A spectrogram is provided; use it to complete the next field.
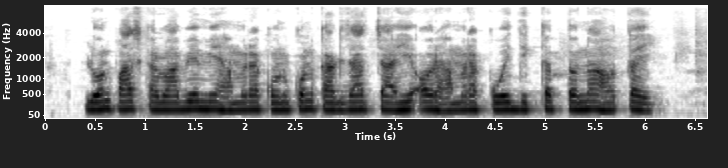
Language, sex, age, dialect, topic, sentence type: Magahi, male, 18-24, Western, banking, question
